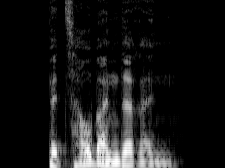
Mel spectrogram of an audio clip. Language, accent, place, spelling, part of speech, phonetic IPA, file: German, Germany, Berlin, bezaubernderen, adjective, [bəˈt͡saʊ̯bɐndəʁən], De-bezaubernderen.ogg
- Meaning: inflection of bezaubernd: 1. strong genitive masculine/neuter singular comparative degree 2. weak/mixed genitive/dative all-gender singular comparative degree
